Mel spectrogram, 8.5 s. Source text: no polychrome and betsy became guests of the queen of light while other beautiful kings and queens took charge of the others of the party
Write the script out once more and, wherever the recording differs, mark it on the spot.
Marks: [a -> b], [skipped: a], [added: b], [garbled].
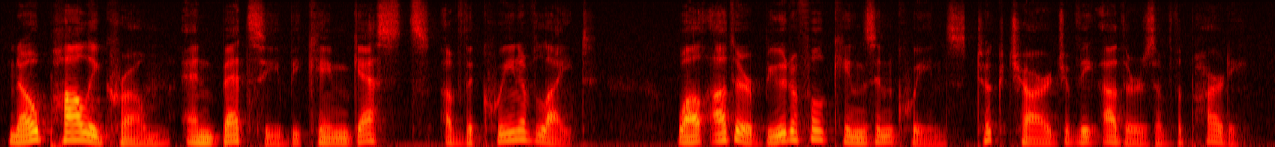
no polychrome and betsy became guests of the queen of light while other beautiful kings and queens took charge of the others of the party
